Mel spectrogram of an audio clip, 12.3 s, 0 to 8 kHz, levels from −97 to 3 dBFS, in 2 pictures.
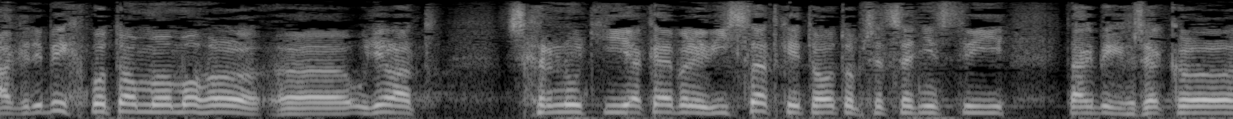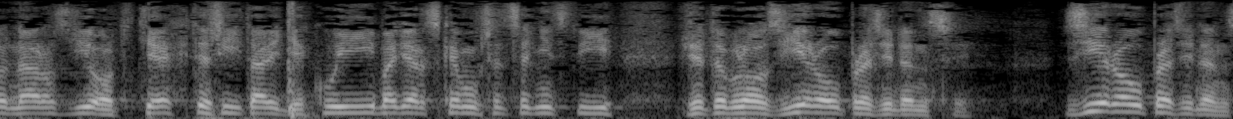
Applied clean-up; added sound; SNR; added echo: none; Thump, thud; 12 dB; none.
